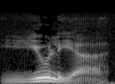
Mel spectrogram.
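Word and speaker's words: Iulia: pronounce those words now if the letter i begins a word and the next letter is also a vowel then the I is pronounced like a y um if it's if it's followed by a consonant it's just pronounced I but if it's followed by a vowel it's pronounced y so yunia and Yulia and Julius so uh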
